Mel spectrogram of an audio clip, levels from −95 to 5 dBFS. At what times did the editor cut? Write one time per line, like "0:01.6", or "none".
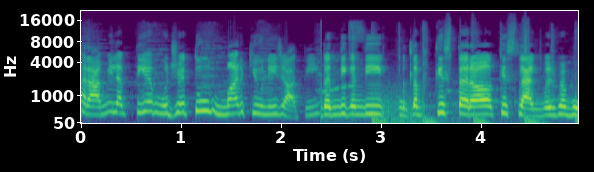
0:02.4

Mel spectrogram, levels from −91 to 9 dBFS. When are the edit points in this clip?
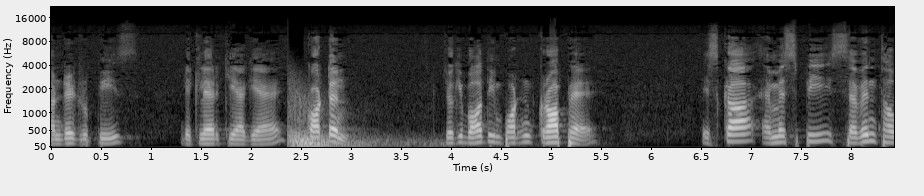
0:02.5

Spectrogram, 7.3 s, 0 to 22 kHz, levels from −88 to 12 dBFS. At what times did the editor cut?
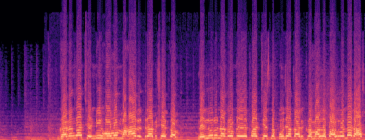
0:01.0

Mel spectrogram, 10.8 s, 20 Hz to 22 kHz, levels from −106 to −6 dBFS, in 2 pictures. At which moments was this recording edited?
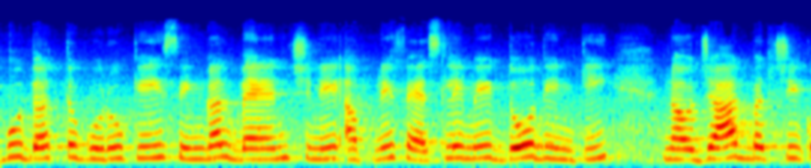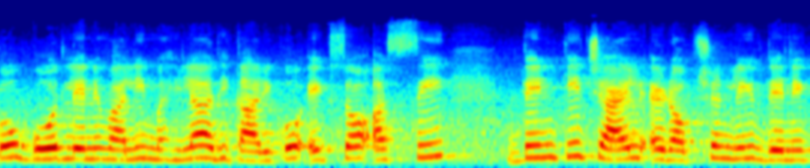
none

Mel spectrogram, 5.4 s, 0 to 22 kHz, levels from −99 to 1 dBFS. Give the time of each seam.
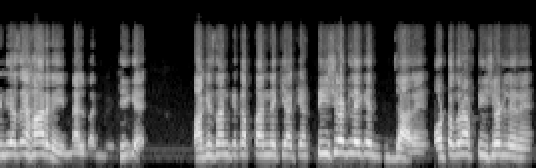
none

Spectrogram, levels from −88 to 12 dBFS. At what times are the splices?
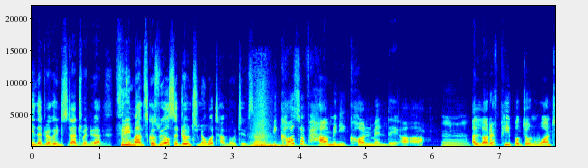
0:03.5

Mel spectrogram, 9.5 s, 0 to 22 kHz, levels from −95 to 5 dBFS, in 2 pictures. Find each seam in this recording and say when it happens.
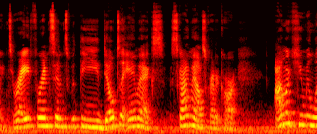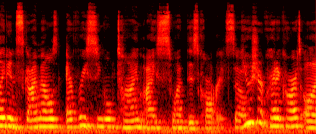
0:08.2

